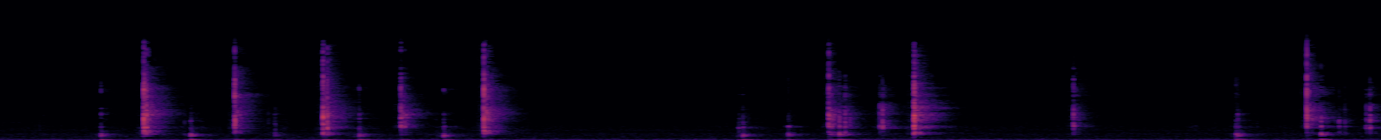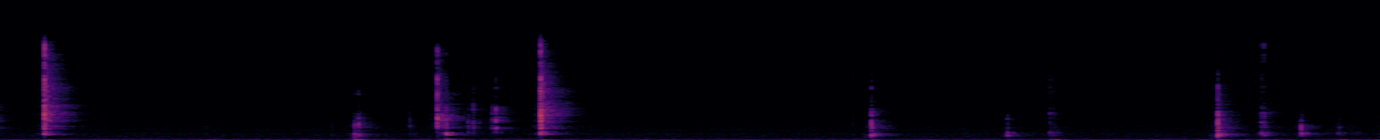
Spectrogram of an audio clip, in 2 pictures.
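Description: A thumb presses the left thumbstick and D-pad of a hollow red plastic Xbox controller, producing about twenty sharp, bright plastic clicks in irregular clusters. Each click is short and dies away almost instantly, leaving quiet gaps between them.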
